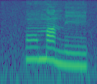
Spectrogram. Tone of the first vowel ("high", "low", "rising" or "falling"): high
